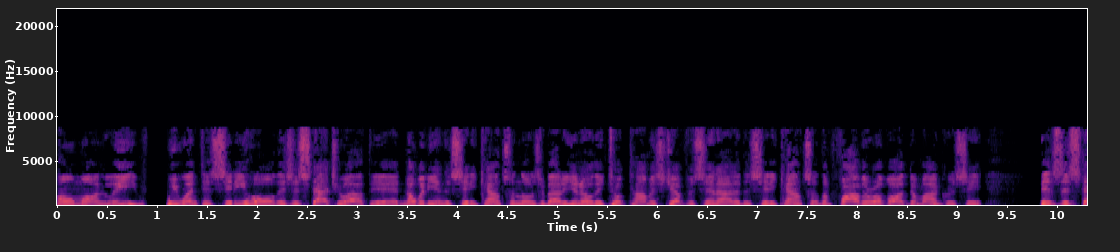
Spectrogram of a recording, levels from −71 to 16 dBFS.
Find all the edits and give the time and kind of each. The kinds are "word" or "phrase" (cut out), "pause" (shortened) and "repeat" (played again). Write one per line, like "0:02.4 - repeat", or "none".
0:01.0 - pause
